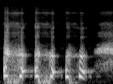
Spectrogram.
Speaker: Biar tidak ketahuan mama. Aku mau pura-pura batuk.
